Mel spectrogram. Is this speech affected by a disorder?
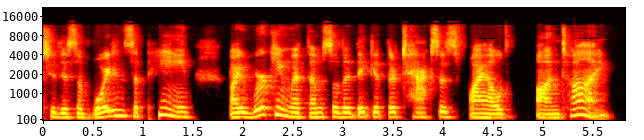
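No.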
